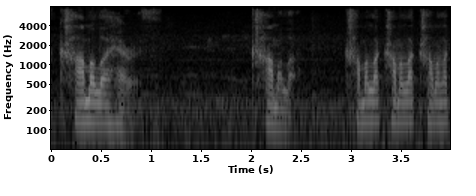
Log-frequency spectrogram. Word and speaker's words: Kamala: It's Kamala Harris.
